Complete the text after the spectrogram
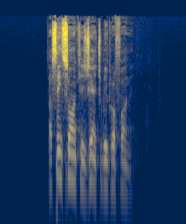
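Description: An elderly man speaks loudly into a microphone.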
